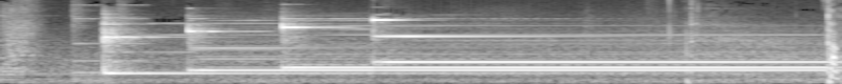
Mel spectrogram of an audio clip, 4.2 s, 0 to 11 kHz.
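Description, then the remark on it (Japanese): A four-note public address broadcast chime introducing the town weather information rings out clearly, each bright tone striking about half a second apart and stacking into a long, sustained shimmer that hangs and slowly fades, with no voices. “時間が25分になってましたということで気象情報をお伝えしようかと思いますえー、っと放送チャイムゴン”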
